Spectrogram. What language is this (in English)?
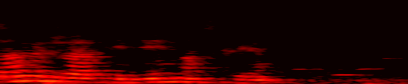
Russian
